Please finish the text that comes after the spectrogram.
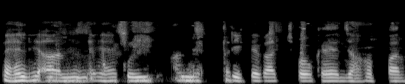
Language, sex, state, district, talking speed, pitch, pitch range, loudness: Hindi, male, Uttar Pradesh, Budaun, 135 wpm, 165 Hz, 160-175 Hz, -19 LUFS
